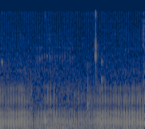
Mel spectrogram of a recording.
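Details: Purring indoors, Ruby the cat drools when happy. The coarse, low purr throbs steadily in even pulses, broken by a brief sharp tick near the middle.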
